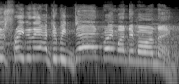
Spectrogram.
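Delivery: high-pitched indignant outburst; panicked protest. Retold or imitated. Sick caller refused until Monday, panicked protest. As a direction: protest in rising alarm, pitch way up.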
